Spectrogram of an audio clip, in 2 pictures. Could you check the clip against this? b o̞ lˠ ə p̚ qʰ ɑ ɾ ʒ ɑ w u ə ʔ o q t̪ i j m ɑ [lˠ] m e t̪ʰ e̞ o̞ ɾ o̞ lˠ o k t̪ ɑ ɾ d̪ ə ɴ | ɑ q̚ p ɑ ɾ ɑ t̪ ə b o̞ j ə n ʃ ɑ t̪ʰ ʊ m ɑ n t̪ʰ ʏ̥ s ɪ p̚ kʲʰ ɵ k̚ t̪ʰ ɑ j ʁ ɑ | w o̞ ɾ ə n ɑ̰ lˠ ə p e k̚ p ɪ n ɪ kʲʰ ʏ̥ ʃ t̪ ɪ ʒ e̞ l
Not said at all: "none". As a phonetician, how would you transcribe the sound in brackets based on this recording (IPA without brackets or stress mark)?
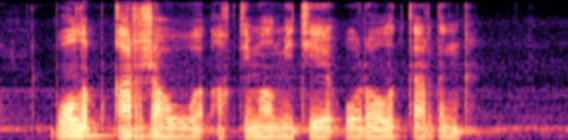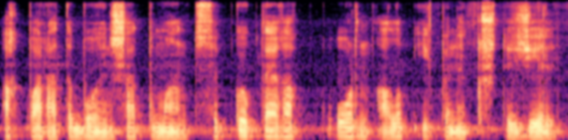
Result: lˠ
